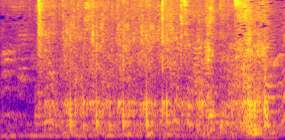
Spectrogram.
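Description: Steel spoon stirring thick dosa batter in a steel vessel, scraping against the sides in quick repeated strokes that start a moment in and grow louder toward the end.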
